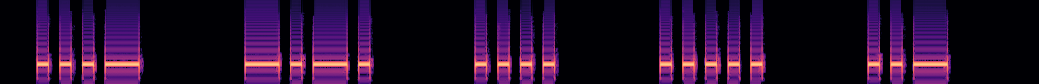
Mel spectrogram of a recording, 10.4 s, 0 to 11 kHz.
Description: Morse code, heard as a keyed tone, about 10 wpm, spaced as for 6 wpm, 800 Hz. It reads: VCH5U
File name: LEZIONI / 10 SIGNS / 10D COMA ws 10wpm 4314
